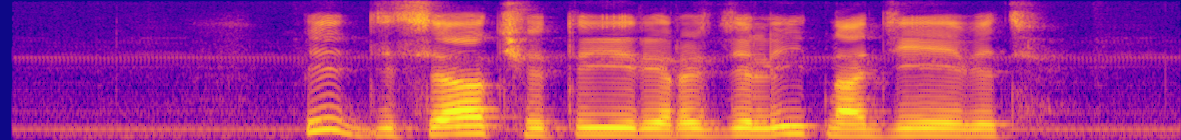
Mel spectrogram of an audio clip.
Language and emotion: Russian, sad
